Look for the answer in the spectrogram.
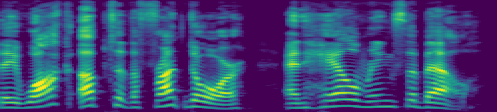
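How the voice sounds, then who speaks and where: A narrator reading a scripted comic radio drama in a deliberate storybook manner. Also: medium pitch, no echo, clean studio sound.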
